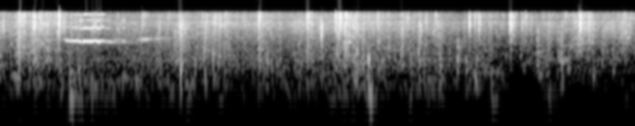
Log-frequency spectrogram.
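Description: Dry twigs and branches crackling, snapping and scraping against a canoe's bow as it is forced through dense brush: a run of irregular sharp cracks and rustles.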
